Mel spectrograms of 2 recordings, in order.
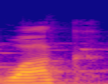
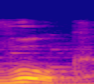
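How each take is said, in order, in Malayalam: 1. ഈ സ്വരം തുറന്ന 'ah' പോലെയാണ് ഉച്ചരിക്കുന്നത്. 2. ഈ സ്വരം വട്ടമടിച്ച 'aw' പോലെയാണ് ഉച്ചരിക്കുന്നത്. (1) "പലരും വാക്ക് അല്ലെങ്കിൽ വാട്ടർ എന്നൊക്കെയാണ് പറയുന്നത്. തെറ്റാണ്"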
